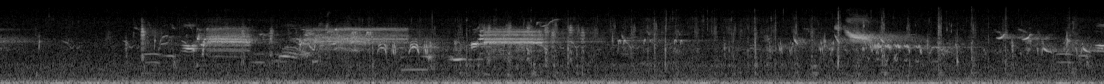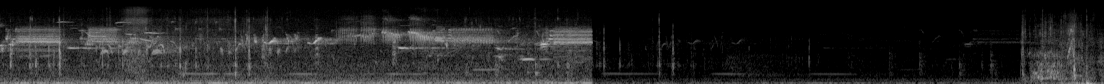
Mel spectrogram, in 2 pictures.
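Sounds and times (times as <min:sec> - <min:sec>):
steady low rumble: 0:00.0 - 0:16.4
songbirds singing and chirping: 0:00.0 - 0:22.0.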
